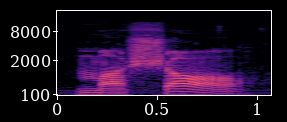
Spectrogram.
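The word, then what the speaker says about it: מָשָׁל: German vilhelm jenius it's a masculine noun that is pronounced in Hebrew masal notice how jenius makes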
